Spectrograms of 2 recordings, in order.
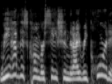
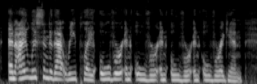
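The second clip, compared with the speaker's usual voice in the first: ordinary talk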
